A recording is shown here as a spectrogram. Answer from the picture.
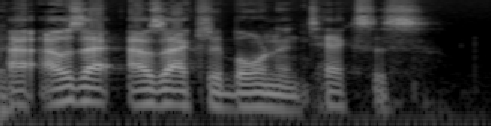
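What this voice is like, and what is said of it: Very subtle attempted country twang. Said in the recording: “Do you have a country accent? ... It's too subtle. ... I was trying to get a twang.”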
